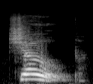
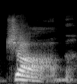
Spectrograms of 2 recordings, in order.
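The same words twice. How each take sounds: First: The vowel is long, as in 'robe'. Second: The vowel is short, as in 'rob'. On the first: It is the name of a biblical figure. "in this context, we would pronounce that Job" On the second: It means work or employment. "usually is pronounced job"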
